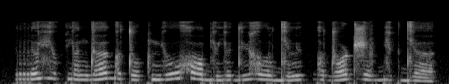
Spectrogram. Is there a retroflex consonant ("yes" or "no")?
yes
